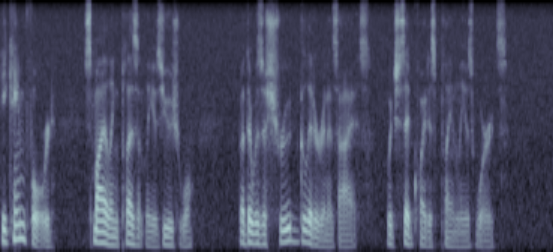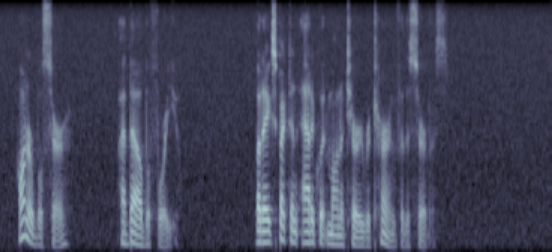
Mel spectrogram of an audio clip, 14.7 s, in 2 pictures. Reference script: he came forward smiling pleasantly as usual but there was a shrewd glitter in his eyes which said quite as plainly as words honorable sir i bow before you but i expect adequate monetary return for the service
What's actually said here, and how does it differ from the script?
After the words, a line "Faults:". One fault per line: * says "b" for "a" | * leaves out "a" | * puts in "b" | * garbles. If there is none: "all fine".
he came forward smiling pleasantly as usual but there was a shrewd glitter in his eyes which said quite as plainly as words honorable sir i bow before you but i expect an adequate monetary return for the service
Faults:
* puts in "an"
